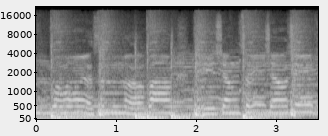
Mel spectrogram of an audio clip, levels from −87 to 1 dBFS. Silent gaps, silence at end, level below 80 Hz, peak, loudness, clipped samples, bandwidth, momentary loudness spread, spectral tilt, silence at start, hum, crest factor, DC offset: none; 0 s; -22 dBFS; 0 dBFS; -14 LUFS; under 0.1%; 19.5 kHz; 2 LU; -5 dB/octave; 0 s; none; 14 dB; under 0.1%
